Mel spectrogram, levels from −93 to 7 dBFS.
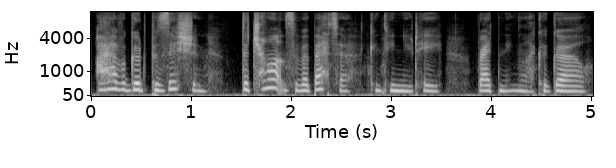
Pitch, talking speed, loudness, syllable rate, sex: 235 Hz, 180 wpm, -18 LUFS, 5.9 syllables/s, female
